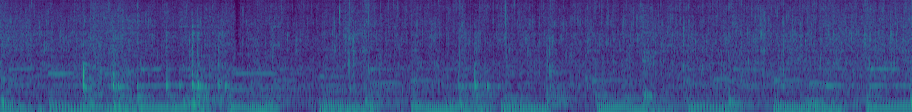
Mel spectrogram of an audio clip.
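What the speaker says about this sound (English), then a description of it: "Lastly, I'm adding half cup of water." Half a cup of water poured into a simmering beef meatball curry (koftay), giving a steady close sizzle and bubbling with a low rhythmic rumble underneath, no talking.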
